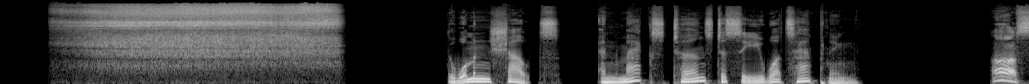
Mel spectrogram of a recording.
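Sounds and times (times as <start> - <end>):
snake hissing as it attacks: 0.5 - 3.5
speech: 4.5 - 8.7, 9.9 - 10.2.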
